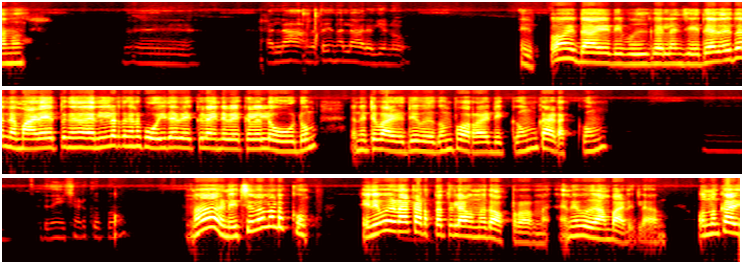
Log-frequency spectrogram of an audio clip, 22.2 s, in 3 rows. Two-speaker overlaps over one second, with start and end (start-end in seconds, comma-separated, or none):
none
